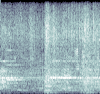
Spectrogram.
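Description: Street festival procession around a hayashi float: a steady high-pitched tone held throughout over the voices of the crowd, with a sharp knock and a rise in loudness about a second in.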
